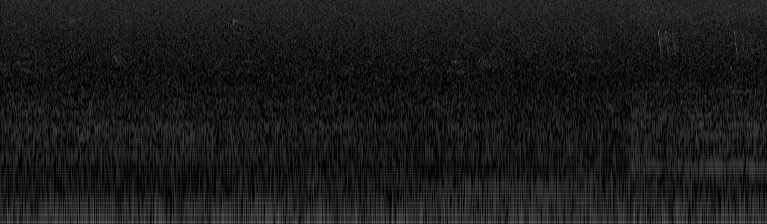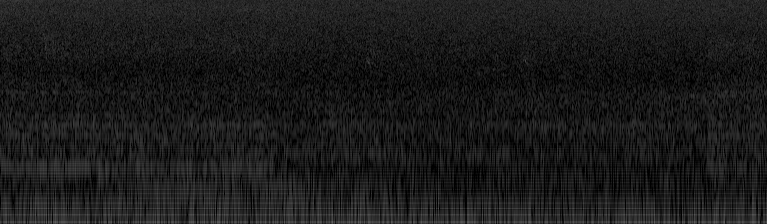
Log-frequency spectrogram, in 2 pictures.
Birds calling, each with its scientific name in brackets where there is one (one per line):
American Goldfinch (Spinus tristis)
